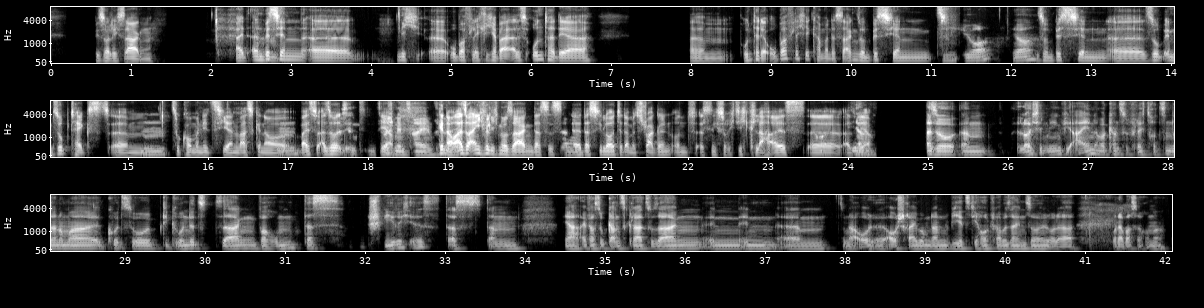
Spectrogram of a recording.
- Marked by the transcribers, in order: other background noise; in English: "strugglen"
- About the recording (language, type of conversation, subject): German, podcast, Was bedeutet für dich gute Repräsentation in den Medien?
